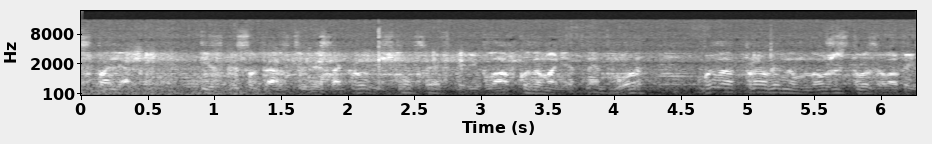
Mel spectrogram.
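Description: Indistinct talking that the recogniser could not make out; no other sound stands out.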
